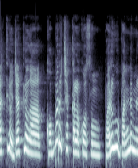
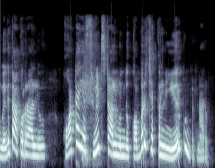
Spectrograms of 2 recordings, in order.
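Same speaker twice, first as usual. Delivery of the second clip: ordinary delivery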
